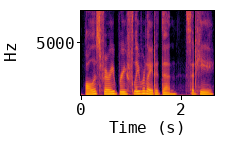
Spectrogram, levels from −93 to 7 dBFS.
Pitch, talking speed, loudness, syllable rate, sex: 190 Hz, 180 wpm, -16 LUFS, 5.1 syllables/s, female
